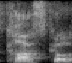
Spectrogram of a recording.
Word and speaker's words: Costco: Yeah, it's Costco. Sorry.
